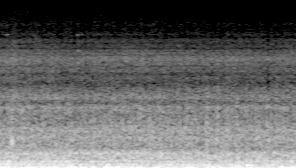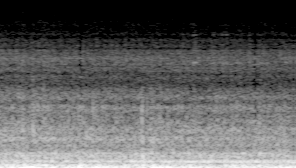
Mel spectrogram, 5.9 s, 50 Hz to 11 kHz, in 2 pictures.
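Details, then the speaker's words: 1996 Camaro, 5.3 V8 swap, GT45 turbo, BTR Stage 2 cam, new tune test drive: deep steady rumble pulling evenly under load to about four psi boost (about 120 kPa), no knocks, misses or rattles; healthy turbo V8. "all right so we only hit about four pounds of boost and uh see there it maxed out at four pounds of boost"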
